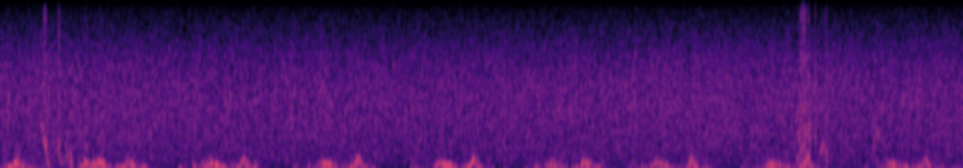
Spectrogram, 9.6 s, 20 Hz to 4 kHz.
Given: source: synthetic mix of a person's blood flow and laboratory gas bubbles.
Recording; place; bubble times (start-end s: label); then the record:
Doppler ultrasound of blood flow; precordium
0.39-1.08 s: bubbles
7.93-8.31 s: bubbles
8.70-8.80 s: bubbles
From the record:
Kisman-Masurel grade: 223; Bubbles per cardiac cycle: several, 3 to 8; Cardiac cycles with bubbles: 10 to 50%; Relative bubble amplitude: loud (0.450 to 0.775); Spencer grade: 2 (many but less than half of the cardiac periods contain bubble signals, singularly or in groups); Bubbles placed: only in the low amplitude regions of the cardiac cycle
